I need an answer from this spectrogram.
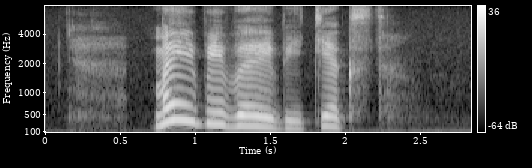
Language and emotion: Russian, positive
